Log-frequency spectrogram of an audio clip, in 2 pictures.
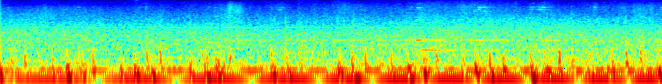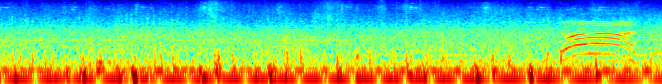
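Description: Horse hooves clip-clop and gallop in Red Dead Redemption, a steady drumming rhythm carried under continuous low rumbling, with characters talking over it and a brief horse whinny near the end.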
